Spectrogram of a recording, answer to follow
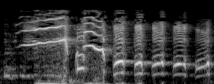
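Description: A person laughing: a high-pitched squeal, then a quick run of short laughs, about six a second.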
